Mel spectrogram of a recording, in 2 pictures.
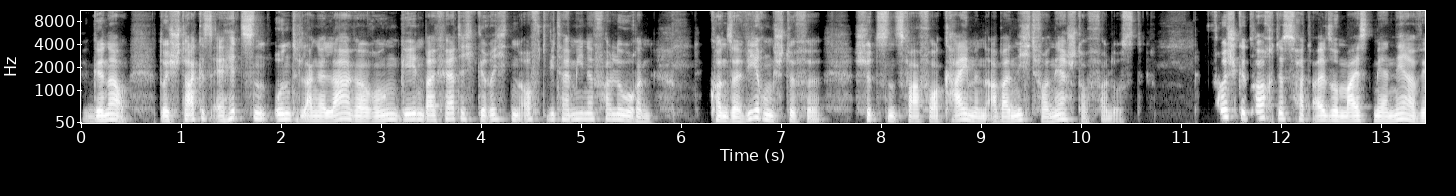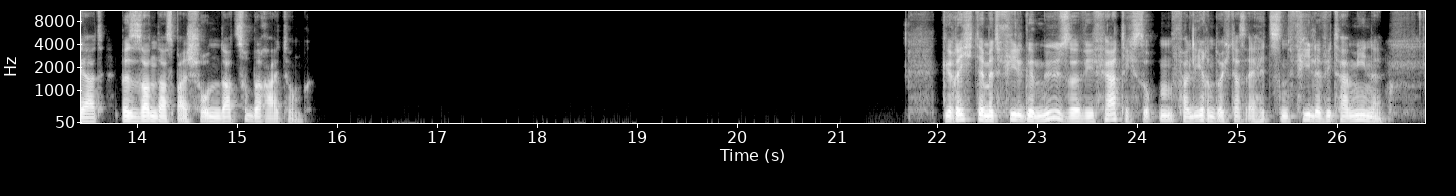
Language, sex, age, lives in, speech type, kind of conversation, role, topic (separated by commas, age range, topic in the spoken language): German, male, 45-49, Germany, read, expert-assistant, expert, Wie sicher sind Fertiggerichte im Vergleich zu selbst gekochtem Essen – wo liegen die Risiken und was spricht für sie?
